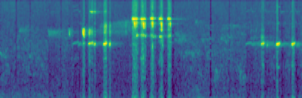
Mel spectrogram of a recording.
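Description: Faint bird chirps in short groups: a few about two seconds in, a quicker run of about five a moment later, and three more near the end.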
